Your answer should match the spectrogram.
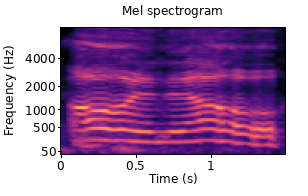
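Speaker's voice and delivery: high squealing laugh. Real, not acted. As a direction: burst out laughing. Laughing fit at the joke.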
